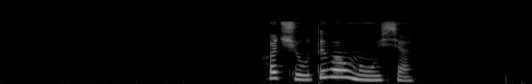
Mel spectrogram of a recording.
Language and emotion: Russian, neutral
